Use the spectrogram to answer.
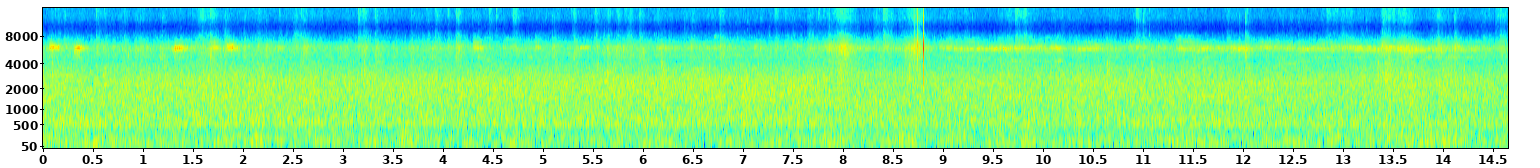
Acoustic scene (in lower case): bus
